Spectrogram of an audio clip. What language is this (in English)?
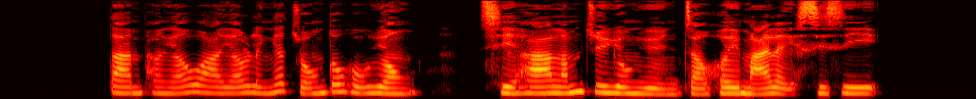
Cantonese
